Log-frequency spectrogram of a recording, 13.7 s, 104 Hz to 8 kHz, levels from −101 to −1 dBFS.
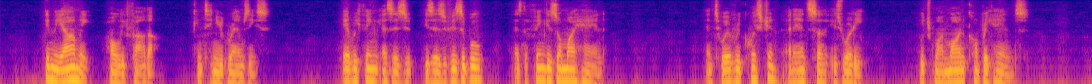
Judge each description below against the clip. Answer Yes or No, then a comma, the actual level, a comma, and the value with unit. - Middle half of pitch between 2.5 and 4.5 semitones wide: Yes, average, 3.2 semitones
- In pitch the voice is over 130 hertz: No, low, 105 Hz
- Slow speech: Yes, slow, 125 wpm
